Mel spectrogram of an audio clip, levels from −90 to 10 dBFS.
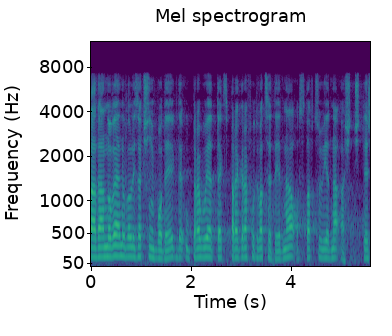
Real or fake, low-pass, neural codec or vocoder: fake; 7.2 kHz; codec, 16 kHz, 4 kbps, FunCodec, trained on LibriTTS, 50 frames a second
